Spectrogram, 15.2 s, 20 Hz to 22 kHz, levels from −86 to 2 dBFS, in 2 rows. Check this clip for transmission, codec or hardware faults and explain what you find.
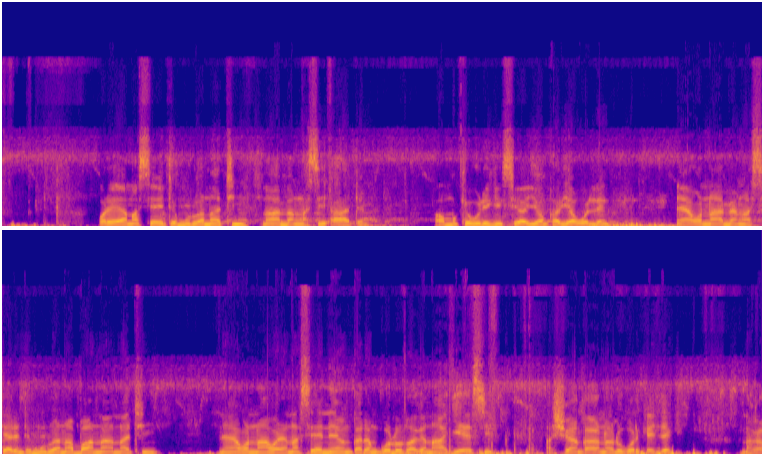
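There is one fault: feedback echo between two devices, from 1.55 to 8.39 s. A second device in the room replays the call, and this microphone picks it up again. Its echo canceller cannot remove that sound. The speech returns about every third of a second, thinner and ringing, peaking about 17 dB below the speech.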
